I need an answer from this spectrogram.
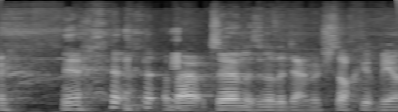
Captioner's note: laughing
